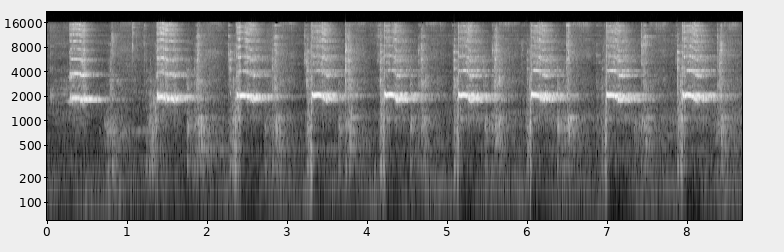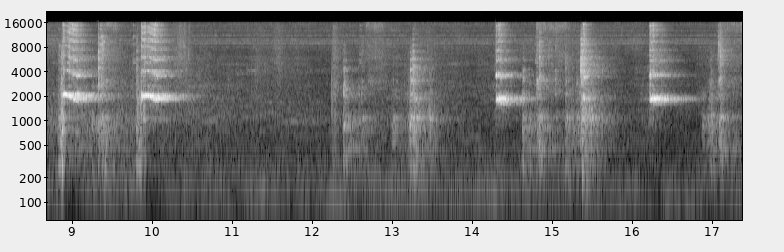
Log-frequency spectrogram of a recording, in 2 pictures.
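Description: Repeated sharp metal-on-metal strikes, about one a second, each leaving a high ringing note that dies away. There are about ten in a row, then a pause, then a few more near the end.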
